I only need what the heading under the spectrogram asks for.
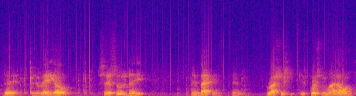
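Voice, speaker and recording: A man's voice: mid-range voice, expressive, unhurried. Man on an old 1941 recording. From North Carolina. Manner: plainspoken and firm, cites the radio news. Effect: old 1941 archival recording. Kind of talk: casual conversation about the war. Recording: muffled, roomy old recording with faint hiss.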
